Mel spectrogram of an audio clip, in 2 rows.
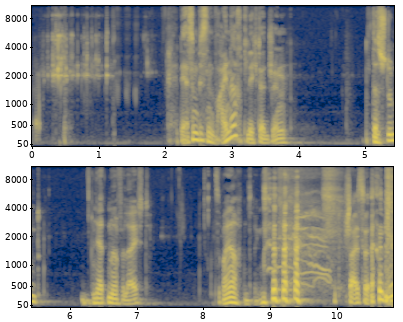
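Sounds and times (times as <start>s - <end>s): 
ice cubes clinking in a glass: 0.0s - 2.0s
speech: 2.2s - 4.0s, 5.1s - 7.3s, 8.2s - 10.8s
laughter: 8.9s - 10.8s.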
